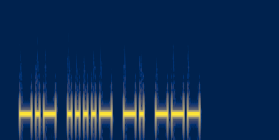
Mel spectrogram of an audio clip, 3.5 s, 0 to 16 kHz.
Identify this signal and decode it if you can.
Morse code, heard as a keyed tone, about 24 wpm, 700 Hz. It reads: K4NO
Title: Speed Racing - USA 1x2 Call Signs 20wpm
